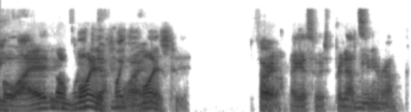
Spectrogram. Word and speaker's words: moiety: I mean, there's always moiety, but no one likes By the way, that.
